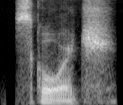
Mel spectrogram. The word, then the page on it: scorch: American English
